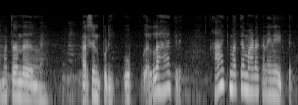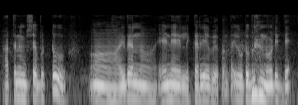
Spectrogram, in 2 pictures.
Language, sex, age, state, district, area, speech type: Kannada, female, 30-45, Karnataka, Koppal, urban, spontaneous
